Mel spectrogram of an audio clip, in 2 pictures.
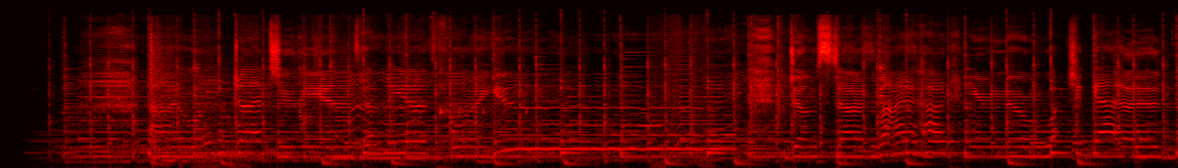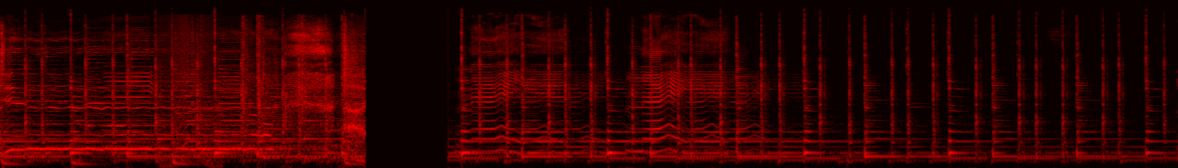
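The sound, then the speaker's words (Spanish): A second demo recording of a full-band rock song with sung vocals plays loud and steady, drops out for a brief silent moment midway, then resumes and eases off slightly toward the end, where it has a few extra seconds as the song fades out. “La diferencia principal entre estos dos demos es que este segundo tiene unos segundos extra que escuchamos ahora al final, donde el tema se va en fade.”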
